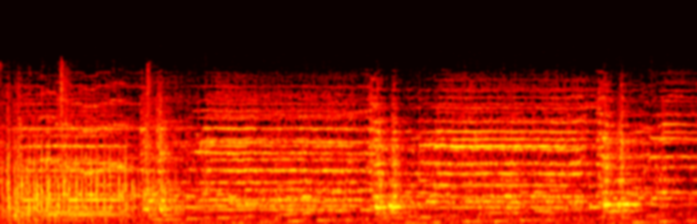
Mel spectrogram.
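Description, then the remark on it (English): Horses ride off with scattered hoofbeats and clip-clops, heard over a loud, sustained musical score that plays throughout. No one speaks. “Come on, get on your horses, both of you.”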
